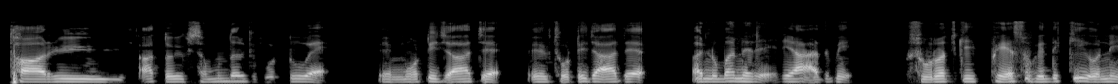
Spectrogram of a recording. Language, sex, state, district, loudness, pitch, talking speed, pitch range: Marwari, male, Rajasthan, Nagaur, -20 LUFS, 130 Hz, 105 wpm, 120-135 Hz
